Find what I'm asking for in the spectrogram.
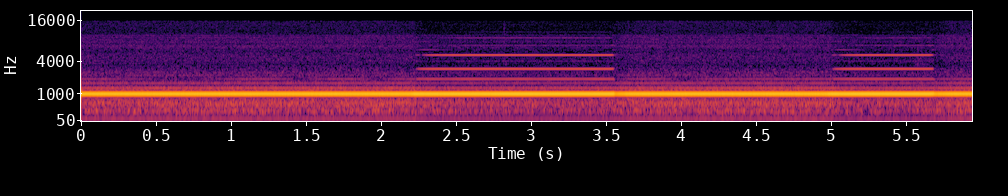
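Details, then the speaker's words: Cobra 21 LTD CB radio during alignment, test tone with modulation turned up toward 100%: tone turns harsh and buzzy, jumping from about 70% to 100%; overmodulation into a clipped square-wave response. "hear that that's the square wave I can tell without putting on the skull I'm getting the square wave audio response - sounds horrible just jumps from 70 to pretty much to a hundred"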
